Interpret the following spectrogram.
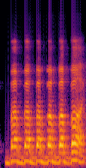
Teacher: Huruf ba ini jenis huruf bilabial. Jenis huruf yang pengucapannya menggunakan dua bibir.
